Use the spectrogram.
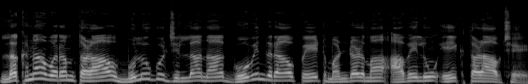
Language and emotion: Gujarati, neutral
